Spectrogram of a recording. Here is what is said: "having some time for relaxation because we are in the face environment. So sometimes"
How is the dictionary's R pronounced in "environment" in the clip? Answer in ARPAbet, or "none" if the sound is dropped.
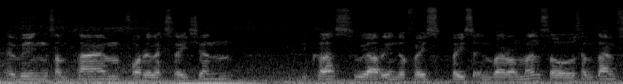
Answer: R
